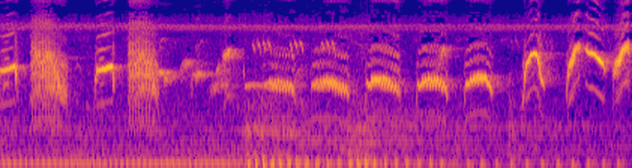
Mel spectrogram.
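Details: Caged Chinese hwamei of two months, morning song practice: harsh squawky bursts, then a steady row of even arched whistles about every half second, ending in higher rising notes, with a low pulsing hum.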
